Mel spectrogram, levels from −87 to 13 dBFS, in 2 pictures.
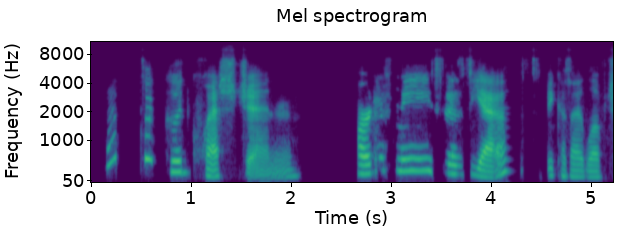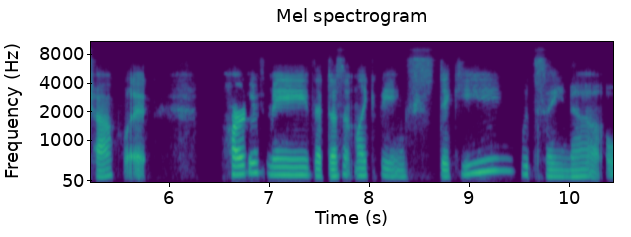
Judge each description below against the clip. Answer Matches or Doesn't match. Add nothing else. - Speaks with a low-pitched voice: Doesn't match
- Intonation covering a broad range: Matches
